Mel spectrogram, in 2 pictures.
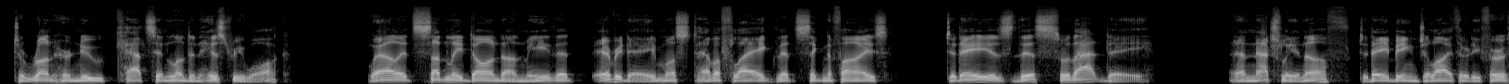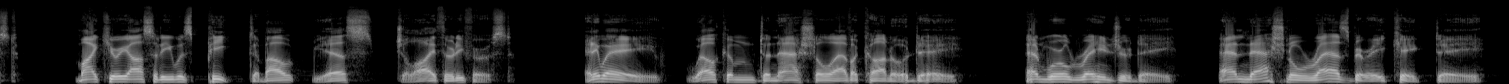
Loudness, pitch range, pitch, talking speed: -24 LUFS, 90-105 Hz, 95 Hz, 120 wpm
